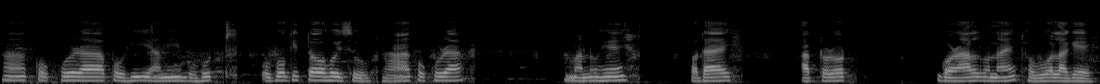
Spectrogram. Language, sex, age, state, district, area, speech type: Assamese, female, 60+, Assam, Sivasagar, rural, spontaneous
